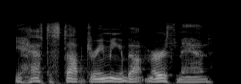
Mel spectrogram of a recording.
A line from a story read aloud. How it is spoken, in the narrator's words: Tyler whispered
